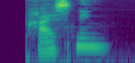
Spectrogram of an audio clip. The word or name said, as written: presning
